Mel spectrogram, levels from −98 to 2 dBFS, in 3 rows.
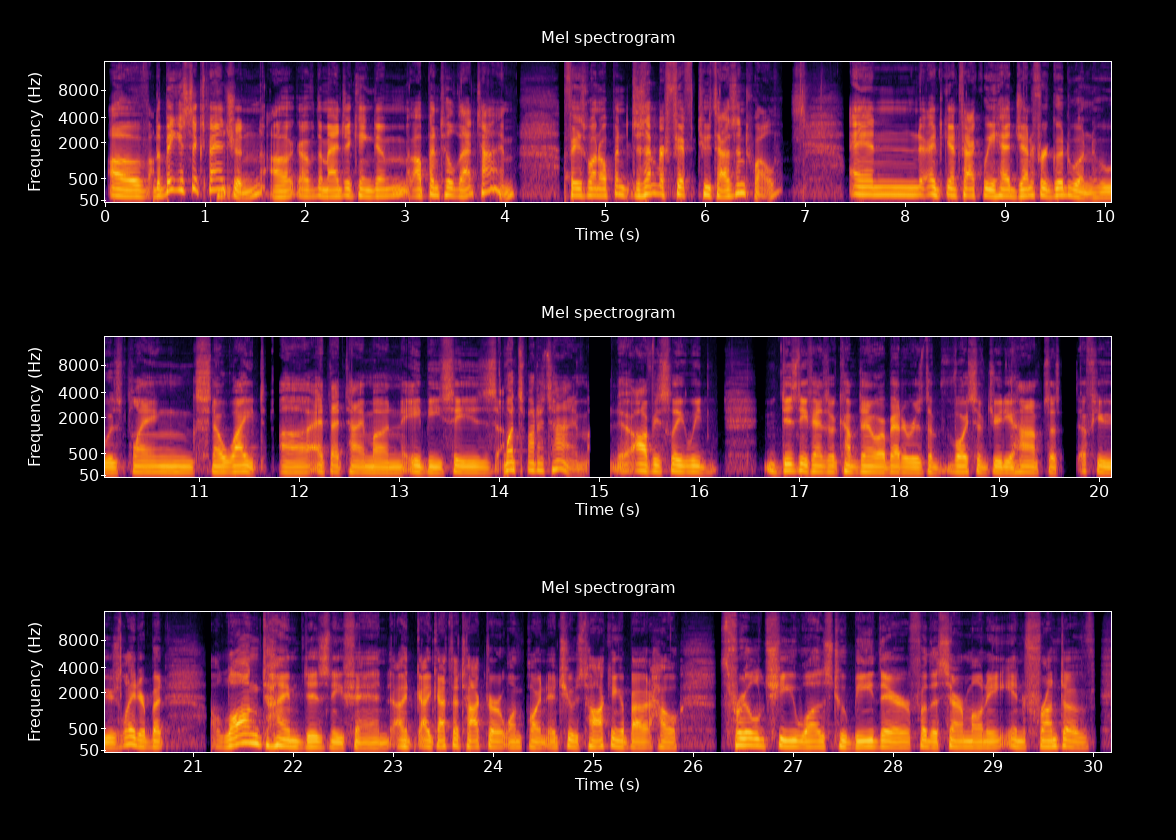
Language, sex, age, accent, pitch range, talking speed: English, male, 50-69, American, 105-145 Hz, 190 wpm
